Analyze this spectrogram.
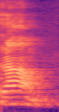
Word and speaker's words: Ram: then hindi is formed hindi as a language doesn't encourage the pronunciation of the last akshara so it becomes ram so there it is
